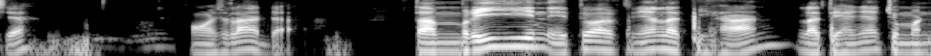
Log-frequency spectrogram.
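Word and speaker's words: تمرين: Jadi nanti kalau baca jangan asal baca gitu. Jangan yang kayak gini itu dibacanya tamaroyana. Enggak gitu. Enggak, tamrin ya.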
